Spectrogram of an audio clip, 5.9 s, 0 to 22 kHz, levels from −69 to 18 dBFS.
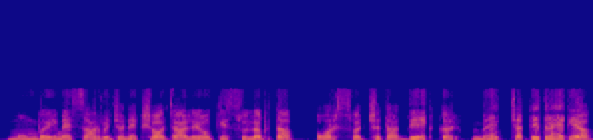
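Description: Throughout the speech the sound is grainy and rough, with noisy fizz where tones should be and nothing above about 8.1 kHz. This is heavy Opus compression, likely in its CELT music mode at a rate that points to around 12 kbps, filling starved bands with noise.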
